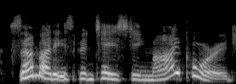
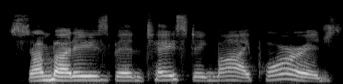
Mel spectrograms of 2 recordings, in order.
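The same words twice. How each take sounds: First: It is said in a medium-pitched voice. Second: It is said in a big, deep voice. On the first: "in her middle-sized voice" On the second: "in a great big voice"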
